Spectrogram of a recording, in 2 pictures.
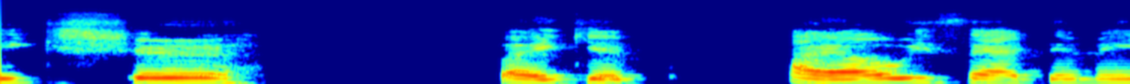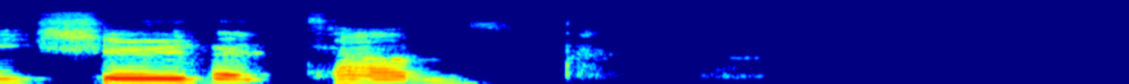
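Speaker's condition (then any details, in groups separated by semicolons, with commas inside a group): Cerebral palsy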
